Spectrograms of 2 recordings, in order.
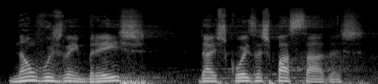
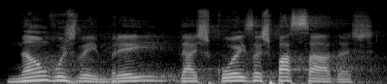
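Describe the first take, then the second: First: It is read with ordinary force. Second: It is read loudly and forcefully.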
